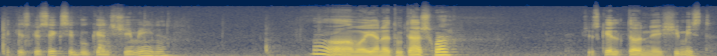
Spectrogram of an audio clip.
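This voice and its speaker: A man's voice: on the low side, very animated, normal speed, creaky, long pauses, a bit bright, a little hiss or hum, heavily acted. A man playing a shrewd, probing police detective with a wry, insistent manner in a 1960s French radio drama. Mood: wry, suspicious. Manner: inquisitive, wry, casually insistent.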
